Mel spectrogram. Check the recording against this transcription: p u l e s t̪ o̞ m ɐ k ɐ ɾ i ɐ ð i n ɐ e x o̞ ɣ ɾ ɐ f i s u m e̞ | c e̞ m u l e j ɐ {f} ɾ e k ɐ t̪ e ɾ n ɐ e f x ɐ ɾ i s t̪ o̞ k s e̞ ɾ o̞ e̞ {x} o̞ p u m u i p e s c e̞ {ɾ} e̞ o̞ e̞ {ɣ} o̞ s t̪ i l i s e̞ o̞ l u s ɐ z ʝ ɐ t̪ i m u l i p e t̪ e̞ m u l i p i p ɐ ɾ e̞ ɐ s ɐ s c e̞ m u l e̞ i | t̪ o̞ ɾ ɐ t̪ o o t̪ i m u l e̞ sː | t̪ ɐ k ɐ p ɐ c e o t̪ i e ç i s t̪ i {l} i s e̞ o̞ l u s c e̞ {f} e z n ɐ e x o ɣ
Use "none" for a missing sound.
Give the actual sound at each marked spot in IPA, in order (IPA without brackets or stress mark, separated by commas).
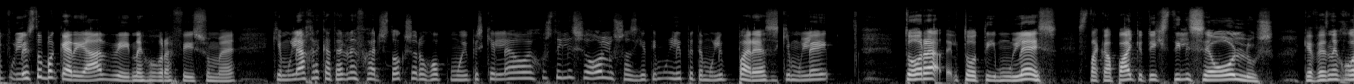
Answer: x, ɣ, l, x, l, θ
